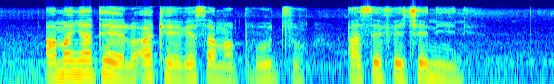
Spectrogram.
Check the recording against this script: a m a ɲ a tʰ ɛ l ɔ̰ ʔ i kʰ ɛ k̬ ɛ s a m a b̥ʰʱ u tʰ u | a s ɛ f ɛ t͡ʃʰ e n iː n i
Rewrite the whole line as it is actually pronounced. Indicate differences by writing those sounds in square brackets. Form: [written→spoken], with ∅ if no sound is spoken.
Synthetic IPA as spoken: a m a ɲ a tʰ ɛ l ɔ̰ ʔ [i→a] kʰ ɛ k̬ ɛ s a m a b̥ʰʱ u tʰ u | a s ɛ f ɛ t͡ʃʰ e n iː n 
